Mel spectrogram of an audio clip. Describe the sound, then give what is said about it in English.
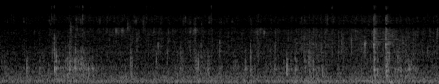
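Bacon and freshly added onions frying in a pan, a steady hiss broken by scattered crackles and pops throughout, with no talking. “So now it's time to add the onions. I'm probably not going to add all of this onion. I'm going to just add whatever shakes out.”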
